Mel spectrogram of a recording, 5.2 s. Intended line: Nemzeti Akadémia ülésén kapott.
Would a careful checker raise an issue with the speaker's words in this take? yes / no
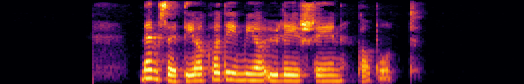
no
